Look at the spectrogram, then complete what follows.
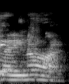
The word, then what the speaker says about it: Guyana: Gain on. Oh, yeah, you're close. I was trying to practice. I totally butchered that. Guyana. Did I say it right? Guyana.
